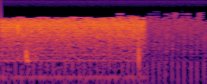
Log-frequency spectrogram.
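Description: Police scanner radio static: a steady hiss over a low hum on an open channel with no voice, dropping in level about one and a half seconds in.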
